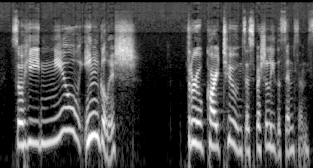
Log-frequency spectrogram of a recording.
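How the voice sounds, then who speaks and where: Speaking with a slight Spanish accent at a moderate pace, a woman uses a high pitch and lively intonation, with big swings in loudness. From Tijuana, Mexico. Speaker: speaker on immigrant experience. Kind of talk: public talk. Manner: hesitant with many fillers.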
